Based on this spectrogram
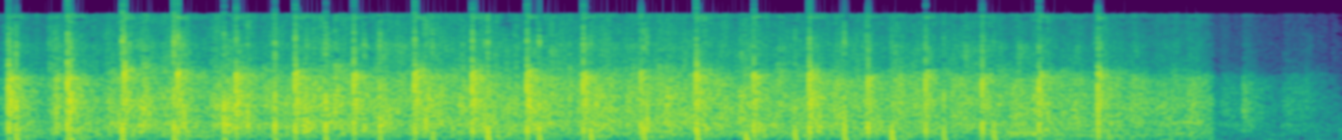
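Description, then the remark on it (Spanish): An audience in a hall applauds steadily for about six seconds to thank a guest for attending, a dense patter of many hands clapping with a few sharp individual claps standing out, then quickly fading out. “Y bueno, nada, si les parece le damos un aplauso y le agradecemos su presencia.”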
